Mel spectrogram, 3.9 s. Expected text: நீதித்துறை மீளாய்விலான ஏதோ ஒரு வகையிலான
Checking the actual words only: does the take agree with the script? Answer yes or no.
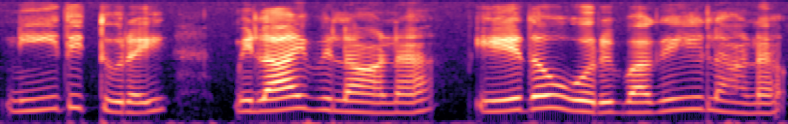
yes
